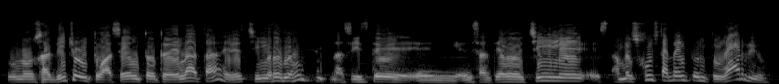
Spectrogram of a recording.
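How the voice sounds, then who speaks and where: A man hosting a university interview program, introducing his guest with pauses and fillers. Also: medium pitch, lively intonation, pushed and bright, faint music behind, poor audio. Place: outdoors in a city neighborhood.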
